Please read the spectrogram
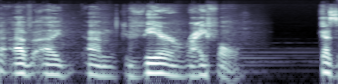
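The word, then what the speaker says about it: Gewehr: It's a Gvir, is how you pronounce it. I think is Gvir, and I always called it Gware.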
